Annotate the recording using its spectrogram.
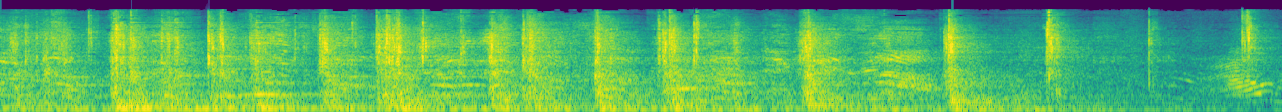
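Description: Step team stomping and clapping on a stage, a rapid irregular run of sharp thuds and claps over loud music with a heavy low beat, with crowd voices mixed in.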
